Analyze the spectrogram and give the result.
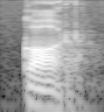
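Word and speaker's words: cor: also have for example the word kor kor and it means heart with a closed sound we have for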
